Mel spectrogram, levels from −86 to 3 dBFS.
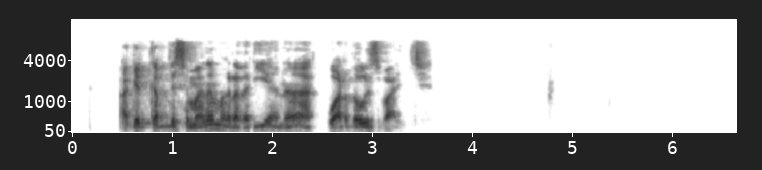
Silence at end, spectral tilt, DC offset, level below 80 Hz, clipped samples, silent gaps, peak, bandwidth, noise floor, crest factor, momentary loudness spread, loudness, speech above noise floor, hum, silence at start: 3.1 s; -3 dB/octave; under 0.1%; -60 dBFS; under 0.1%; 2.50-2.55 s; 0 dBFS; 8.4 kHz; under -90 dBFS; 22 dB; 11 LU; -18 LUFS; over 72 dB; none; 0.5 s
